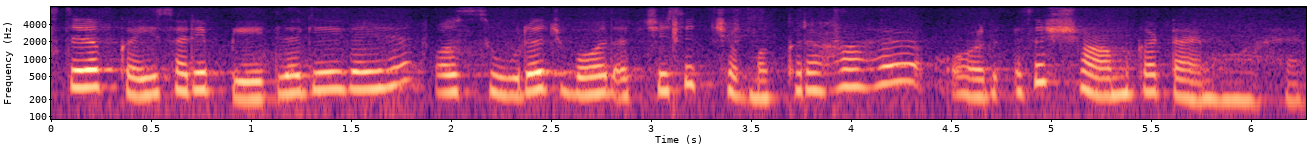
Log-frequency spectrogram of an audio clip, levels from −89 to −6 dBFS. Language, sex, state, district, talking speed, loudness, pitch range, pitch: Hindi, female, Bihar, Jamui, 220 wpm, -20 LUFS, 225-295 Hz, 265 Hz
